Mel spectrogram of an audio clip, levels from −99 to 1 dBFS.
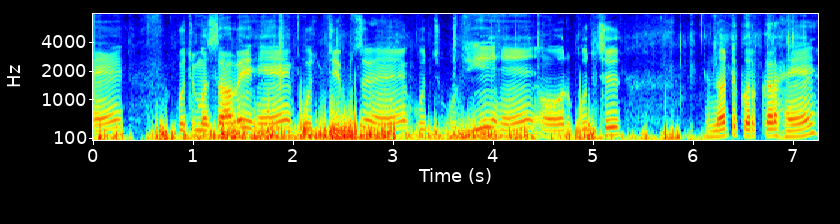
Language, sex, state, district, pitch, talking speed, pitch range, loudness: Hindi, male, Rajasthan, Bikaner, 150 Hz, 105 wpm, 140-165 Hz, -20 LUFS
